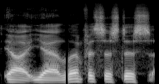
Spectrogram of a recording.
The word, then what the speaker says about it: lymphocystis: Can you ask Dr. Fish about lymphocystis? I think I said it right. – Yes, lymphocystis.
